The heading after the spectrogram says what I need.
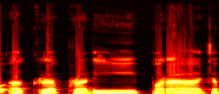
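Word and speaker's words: Agrapradīparāja: Và tiếng Phạn chúng ta đọc là Nam Mô Akra Pradi Paraja Buddha.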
